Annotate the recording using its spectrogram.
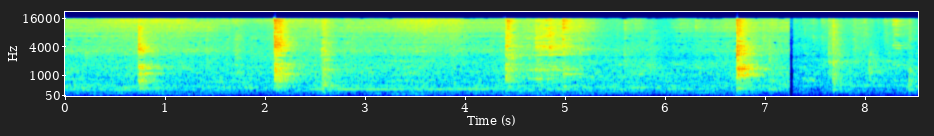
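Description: Metal serving spoons clinking and scraping against stainless-steel bowls as food is served onto glass plates: a few separate sharp clinks, the loudest about two seconds in and near the end.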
